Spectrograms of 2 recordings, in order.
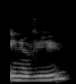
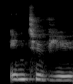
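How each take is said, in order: First: The t sound after n is left out. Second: The t sound after n is clearly pronounced.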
